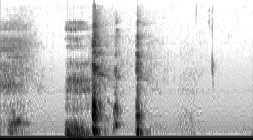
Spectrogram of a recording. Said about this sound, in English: About coughing.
